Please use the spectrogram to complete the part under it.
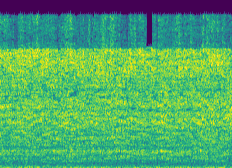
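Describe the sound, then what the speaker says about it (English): Cooking spray hisses steadily onto the tops of raw biscuits in a home kitchen, one continuous close spray with no talking. "Spray the tops of those guys,"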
